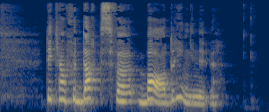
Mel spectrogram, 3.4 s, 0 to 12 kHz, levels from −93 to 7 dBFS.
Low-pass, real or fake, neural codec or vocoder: 10.8 kHz; real; none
